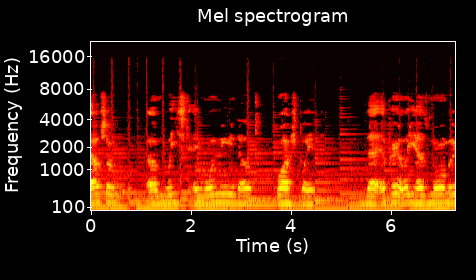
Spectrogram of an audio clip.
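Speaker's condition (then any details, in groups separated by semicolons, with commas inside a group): Cerebral palsy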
